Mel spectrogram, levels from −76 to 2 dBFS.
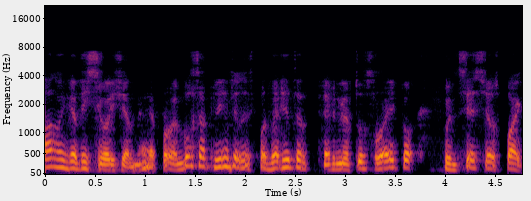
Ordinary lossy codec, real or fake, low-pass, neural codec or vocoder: AAC, 32 kbps; fake; 7.2 kHz; codec, 16 kHz, 1 kbps, FunCodec, trained on LibriTTS, 50 frames a second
